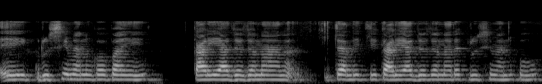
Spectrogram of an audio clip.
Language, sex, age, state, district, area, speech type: Odia, female, 60+, Odisha, Mayurbhanj, rural, spontaneous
